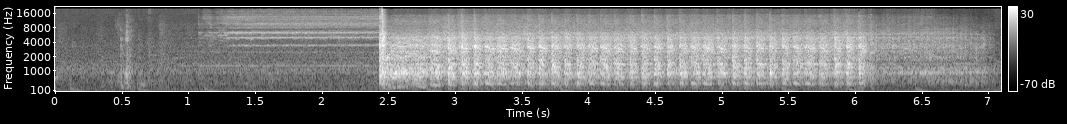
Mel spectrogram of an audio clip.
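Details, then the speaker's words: Starter cranks steadily at about three and a half beats a second without catching; it has ignition and starts on starting fluid, but the injectors aren't firing; owner plans to check the wiring harness. "so i know my electronic circuit is working i have ignition if i coat that thing and start a float it starts right up but for whatever reason my injectors do not seem like they want to fire right now"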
